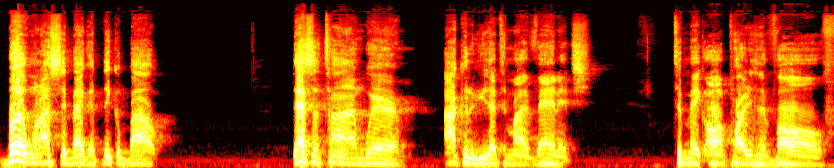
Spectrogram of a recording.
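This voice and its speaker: Late 40s american guy, really gravelly husky voice, reflective casual podcast talk. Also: medium pitch, moderate pace, pauses often. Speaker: podcast co-host.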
